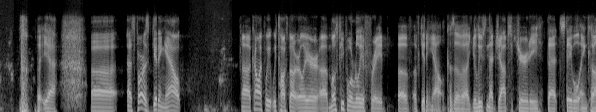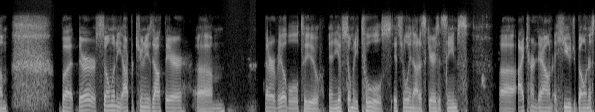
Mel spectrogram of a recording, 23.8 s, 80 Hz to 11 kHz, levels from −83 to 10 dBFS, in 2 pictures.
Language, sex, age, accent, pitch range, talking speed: English, male, 20-39, American, 105-125 Hz, 185 wpm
